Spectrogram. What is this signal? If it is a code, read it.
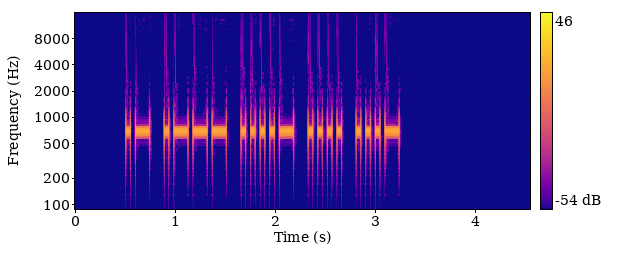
Morse code, heard as a keyed tone, about 25 wpm, 700 Hz. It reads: AJ4HV
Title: USA Call Signs - 5 Characters - Repeated 3x - 25wpm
